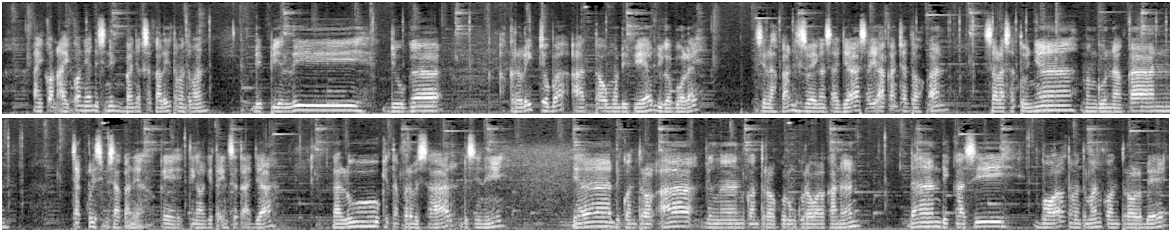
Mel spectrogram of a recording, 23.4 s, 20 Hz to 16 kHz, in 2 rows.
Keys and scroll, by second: 18.0 ctrl+a, 18.7 ctrl+], 18.8 ctrl+], 18.9 ctrl+], 19.1 ctrl+], 22.1 ctrl+a, 22.5 ctrl+b.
